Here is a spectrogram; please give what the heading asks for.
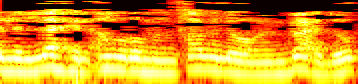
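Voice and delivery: ordinary delivery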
